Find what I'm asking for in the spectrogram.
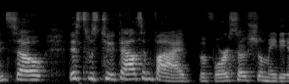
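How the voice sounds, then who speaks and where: A woman with a slight Oklahoma accent speaks at a moderate pace and a medium pitch. Noticeable background noise can be heard. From Oklahoma, Osage County. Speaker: author. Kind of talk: podcast interview.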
